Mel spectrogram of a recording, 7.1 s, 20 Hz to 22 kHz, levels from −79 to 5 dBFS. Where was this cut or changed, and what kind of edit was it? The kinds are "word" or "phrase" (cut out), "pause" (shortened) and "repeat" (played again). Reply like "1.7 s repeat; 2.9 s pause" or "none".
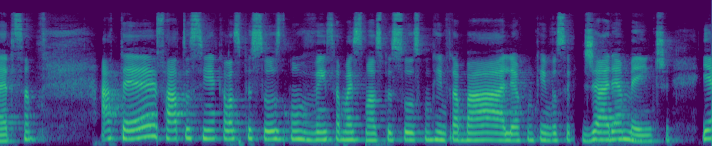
1.6 s word; 2.8 s word; 3.7 s word; 4.5 s word; 5.7 s word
